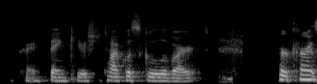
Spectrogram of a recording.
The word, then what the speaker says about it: Chautauqua: you say this School of Arts name Hannah Chautauqua okay thank you Chautauqua School of Art her current Studio practice emphasizes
